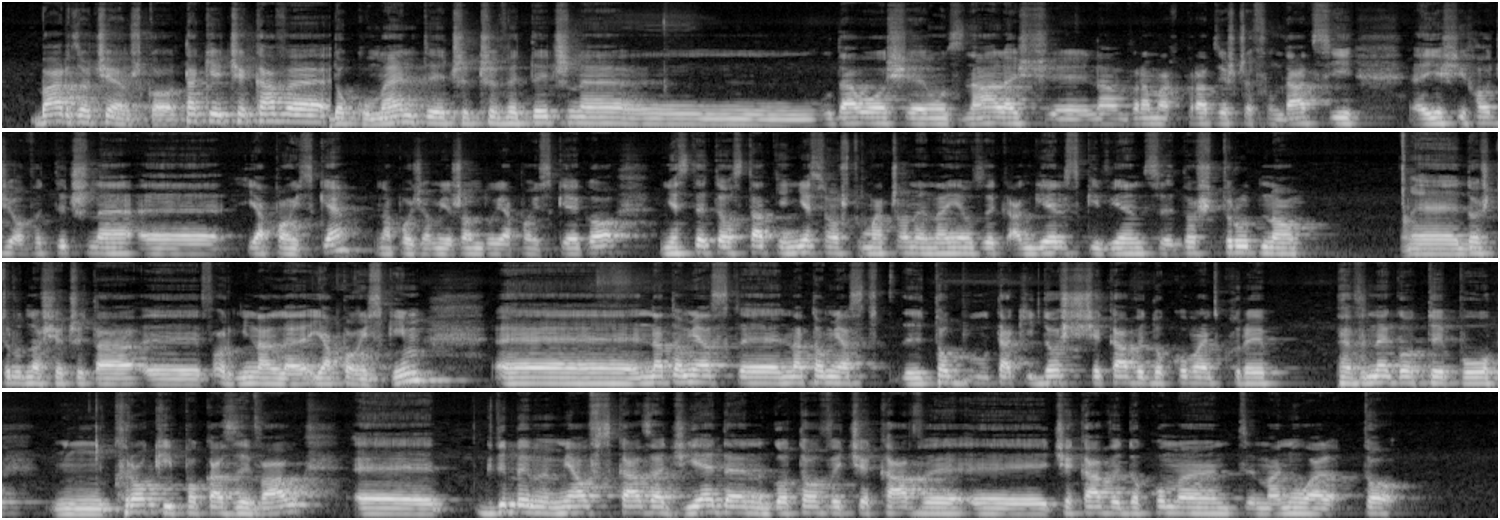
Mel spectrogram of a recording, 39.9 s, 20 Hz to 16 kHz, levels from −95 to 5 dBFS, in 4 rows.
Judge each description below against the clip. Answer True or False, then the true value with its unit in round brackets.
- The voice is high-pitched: False (125 Hz)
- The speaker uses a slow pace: True (100 wpm)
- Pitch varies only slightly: True (2.3 semitones)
